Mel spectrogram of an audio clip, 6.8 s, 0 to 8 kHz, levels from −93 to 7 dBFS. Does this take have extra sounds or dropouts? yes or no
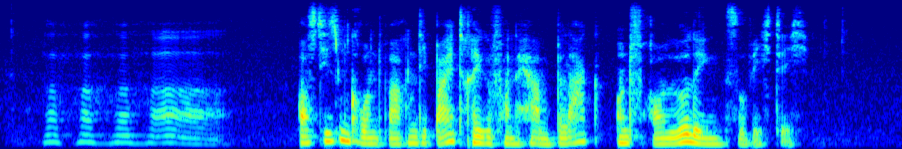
yes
